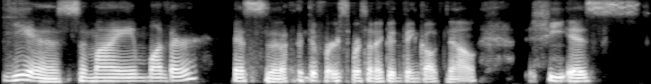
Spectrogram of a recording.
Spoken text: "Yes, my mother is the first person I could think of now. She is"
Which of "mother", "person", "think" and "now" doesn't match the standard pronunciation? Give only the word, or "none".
none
